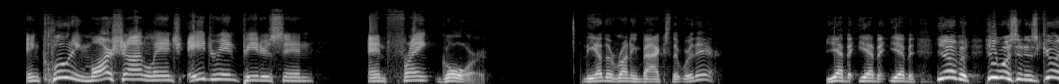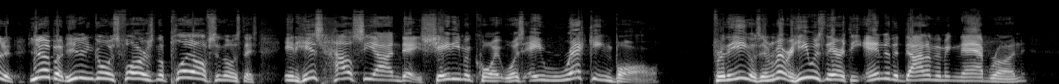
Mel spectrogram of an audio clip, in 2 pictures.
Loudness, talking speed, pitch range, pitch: -17 LUFS, 195 wpm, 165-250 Hz, 195 Hz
